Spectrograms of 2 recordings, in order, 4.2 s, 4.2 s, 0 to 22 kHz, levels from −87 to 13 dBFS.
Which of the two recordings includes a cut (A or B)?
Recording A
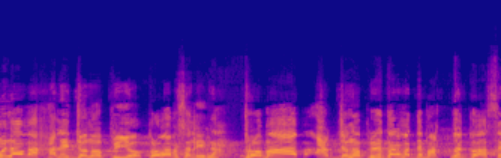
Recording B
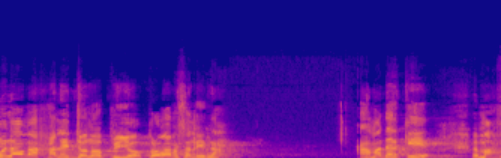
A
